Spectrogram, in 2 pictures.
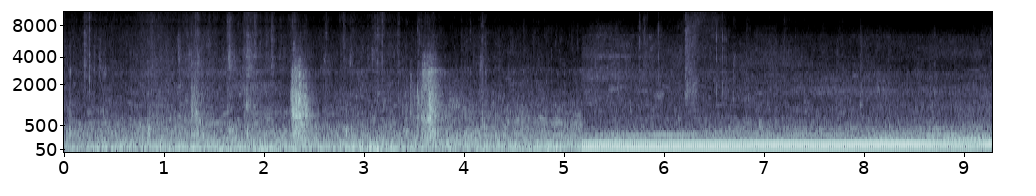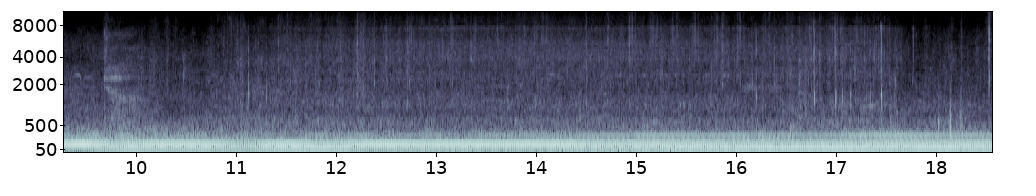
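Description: A steady low mechanical hum, like a running motor, cuts in suddenly about five seconds in and holds at one pitch. Before it there is a low rumbling noise with a few sharp clicks.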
